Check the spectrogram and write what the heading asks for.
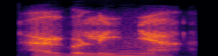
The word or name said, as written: Argolinha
